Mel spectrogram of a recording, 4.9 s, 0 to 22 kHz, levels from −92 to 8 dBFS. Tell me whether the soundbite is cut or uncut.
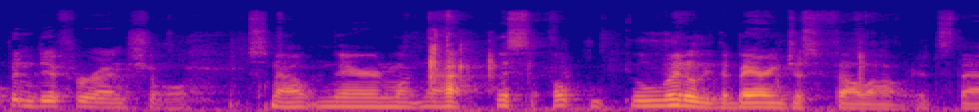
cut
